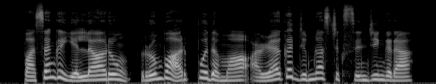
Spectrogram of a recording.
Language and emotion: Tamil, happy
